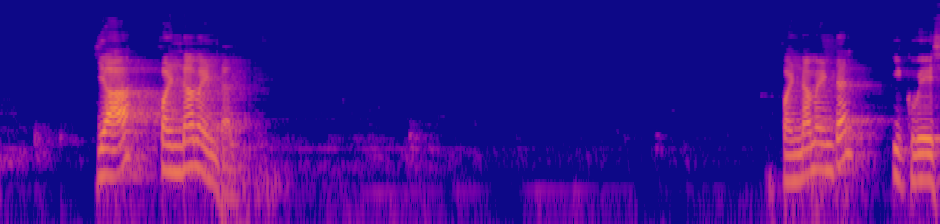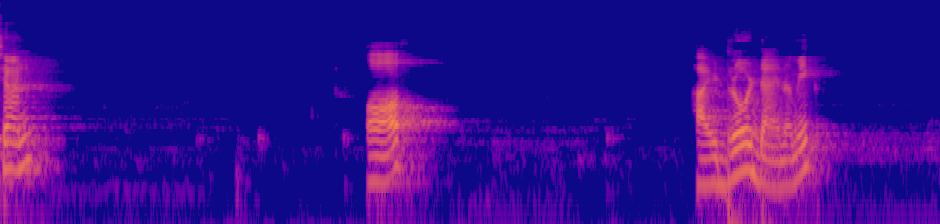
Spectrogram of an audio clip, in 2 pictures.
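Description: A man speaks calmly in short phrases, close to a microphone.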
